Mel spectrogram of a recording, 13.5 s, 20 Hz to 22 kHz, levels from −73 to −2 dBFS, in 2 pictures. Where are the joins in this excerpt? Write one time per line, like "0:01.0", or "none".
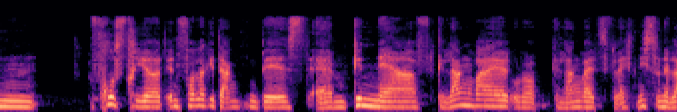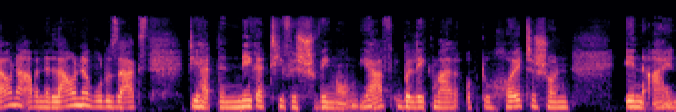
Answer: none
